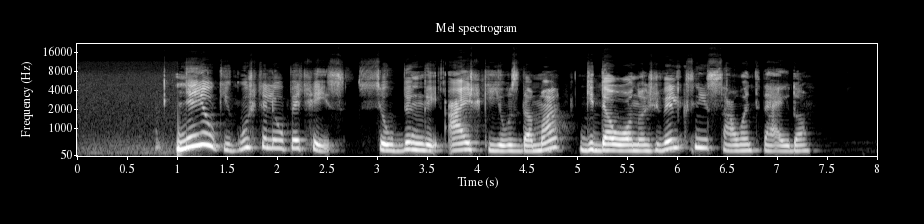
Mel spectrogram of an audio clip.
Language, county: Lithuanian, Kaunas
